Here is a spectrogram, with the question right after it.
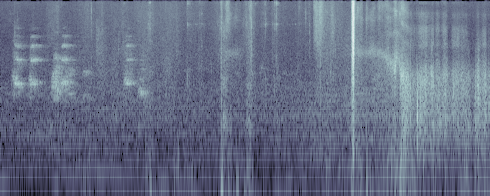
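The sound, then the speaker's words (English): Several puppies bark and yip in quick, high-pitched bursts, clustered early on, with a sharp snap and a rising whine later, over steady background noise and no talking. “Those puppy doggies barking, huh?”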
